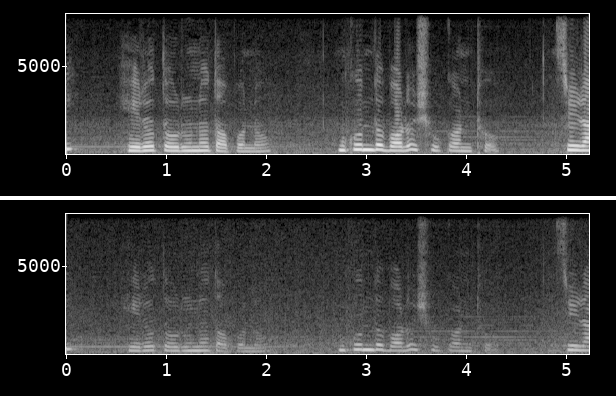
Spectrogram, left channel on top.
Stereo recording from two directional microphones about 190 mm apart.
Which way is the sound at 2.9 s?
45° left (ahead or behind).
